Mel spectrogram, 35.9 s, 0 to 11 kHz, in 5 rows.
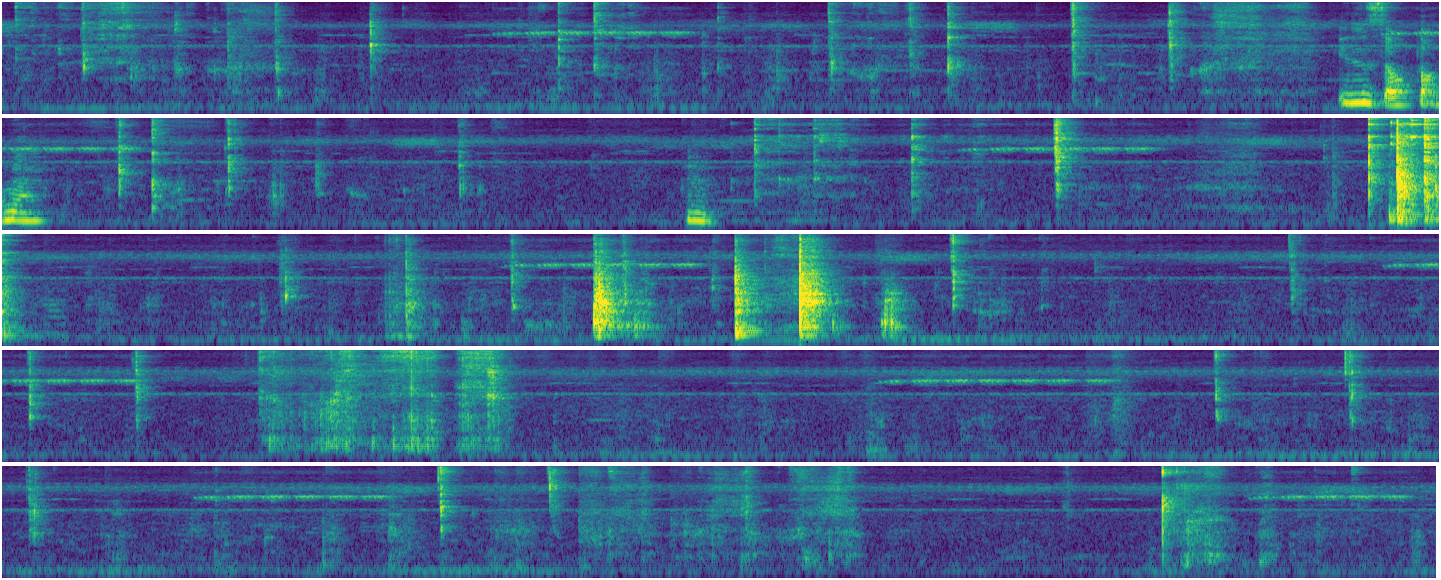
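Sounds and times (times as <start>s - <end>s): cutlery clinking on a dish: 14.0s - 14.6s.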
